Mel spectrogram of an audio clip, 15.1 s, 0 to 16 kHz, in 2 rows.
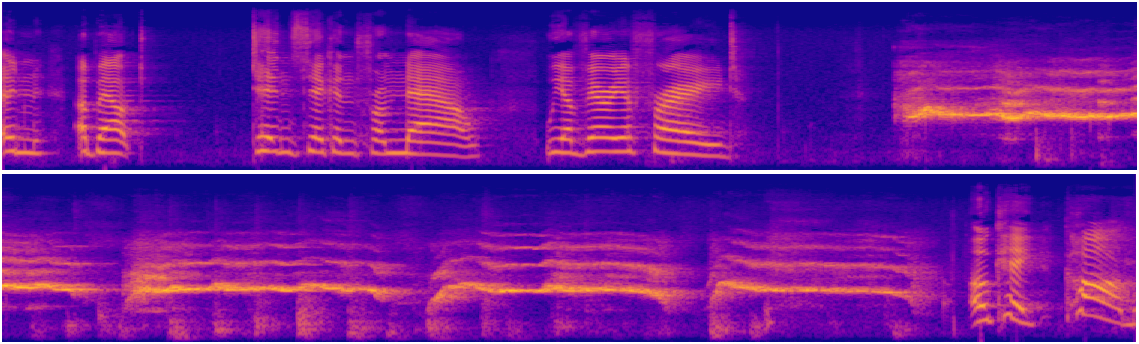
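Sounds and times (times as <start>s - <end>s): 
speech: 0.0s - 1.0s, 1.7s - 5.0s, 14.1s - 15.1s
woman screaming in an office: 6.0s - 13.9s.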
